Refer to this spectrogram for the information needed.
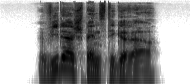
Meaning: inflection of widerspenstig: 1. strong/mixed nominative masculine singular comparative degree 2. strong genitive/dative feminine singular comparative degree
- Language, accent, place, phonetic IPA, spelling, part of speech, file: German, Germany, Berlin, [ˈviːdɐˌʃpɛnstɪɡəʁɐ], widerspenstigerer, adjective, De-widerspenstigerer.ogg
